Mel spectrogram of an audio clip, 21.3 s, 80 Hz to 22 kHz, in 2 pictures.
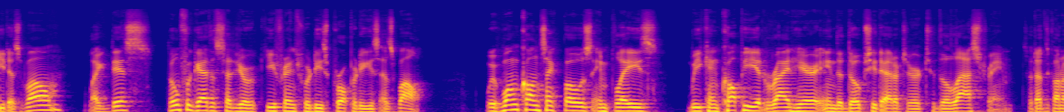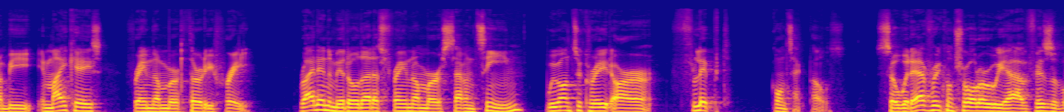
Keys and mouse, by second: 0.8 r, 4.6 alt+a, 5.3 a, 7.0 click, 7.8 shift+d, 8.8 shift+Right, 9.4 s, 10.5 Left, 11.9 alt+a, 13.0 a, 19.6-21.2 right drag.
